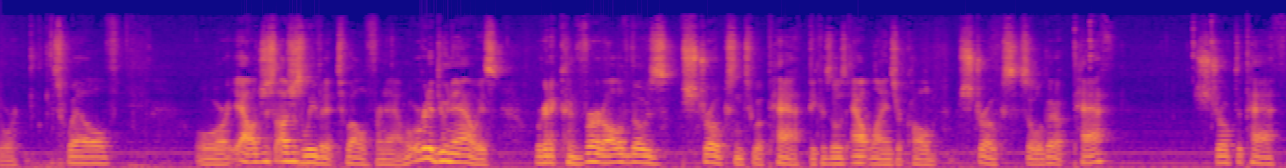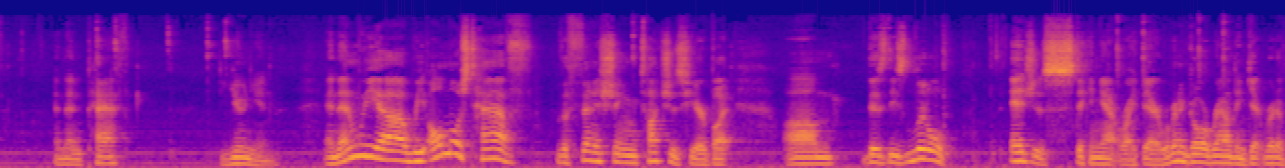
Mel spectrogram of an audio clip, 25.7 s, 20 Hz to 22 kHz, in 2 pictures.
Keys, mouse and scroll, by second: 0.5 1, 0.7 Return, 11.0-11.3 scroll up 2, 12.2-12.5 scroll up 2, 14.0 click, 15.1 click, 19.3 click, 22.7 ctrl+scroll up 2, 24.2 click, 24.6 1, 25.0-25.5 drag.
